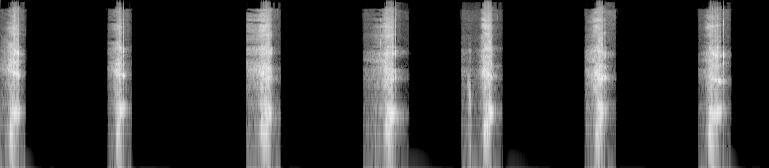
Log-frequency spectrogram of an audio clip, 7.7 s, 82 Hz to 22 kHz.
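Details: Audio-only recording from January 2020 of violent, loud hiccups in a person whose bouts lasted many hours a day: sharp, abrupt gulps about once a second, seven in under eight seconds, silence between. Persistent hiccups.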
